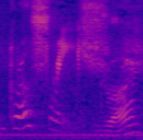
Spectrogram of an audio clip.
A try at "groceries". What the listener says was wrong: Why are you adding S-H to the S? groceries. Groceries. You sound like the Grinch.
